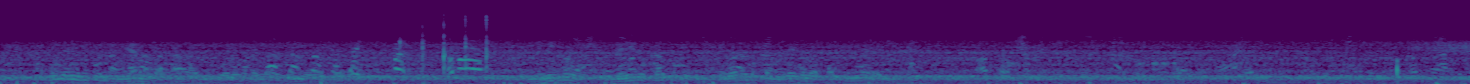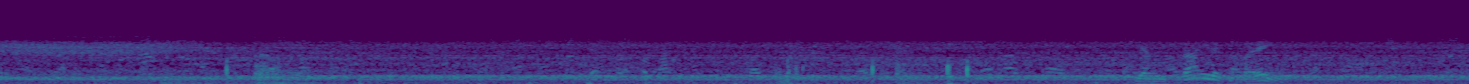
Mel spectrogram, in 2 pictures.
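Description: Young players chatter and call out at a distance outdoors.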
